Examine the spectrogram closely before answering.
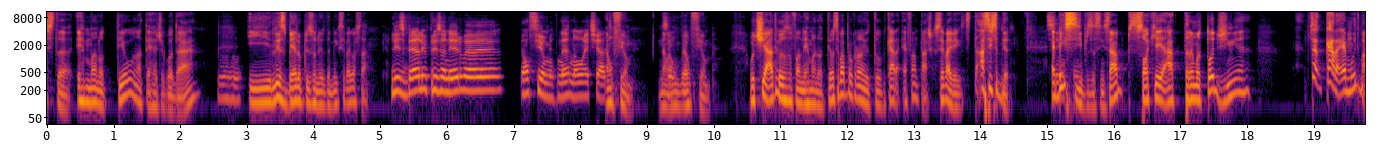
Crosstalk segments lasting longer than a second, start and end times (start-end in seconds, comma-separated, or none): none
